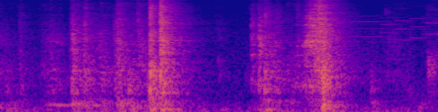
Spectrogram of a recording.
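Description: Instant Pot lid being fitted and twisted into place on the pot: a handful of short scraping clicks of lid against rim, the loudest about three quarters of a second and a second and a half in.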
